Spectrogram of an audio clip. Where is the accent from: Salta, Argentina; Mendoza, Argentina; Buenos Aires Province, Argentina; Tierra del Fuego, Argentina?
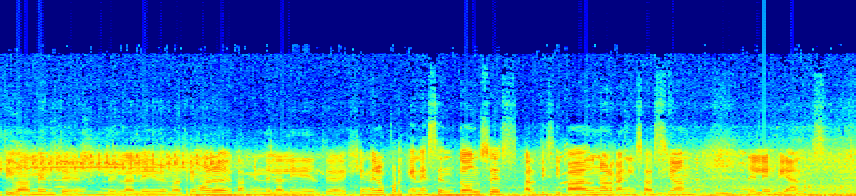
Buenos Aires Province, Argentina; La Matanza; born there; nací en Buenos Aires, en La Matanza, y vine a vivir acá tras la sierra hace 5 años.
